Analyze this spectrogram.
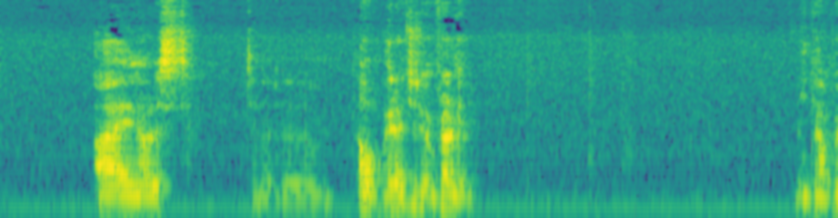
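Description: An older man speaks calmly and close up, in short phrases.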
